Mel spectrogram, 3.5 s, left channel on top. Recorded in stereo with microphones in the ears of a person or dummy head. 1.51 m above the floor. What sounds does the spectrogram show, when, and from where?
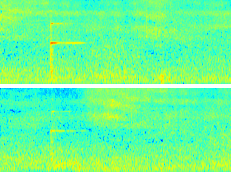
0.8 s a piano: 70° left (ahead or behind), 1.7 m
